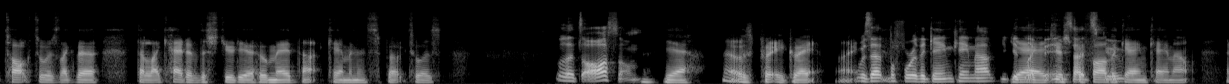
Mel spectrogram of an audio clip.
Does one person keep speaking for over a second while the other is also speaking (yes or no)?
yes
